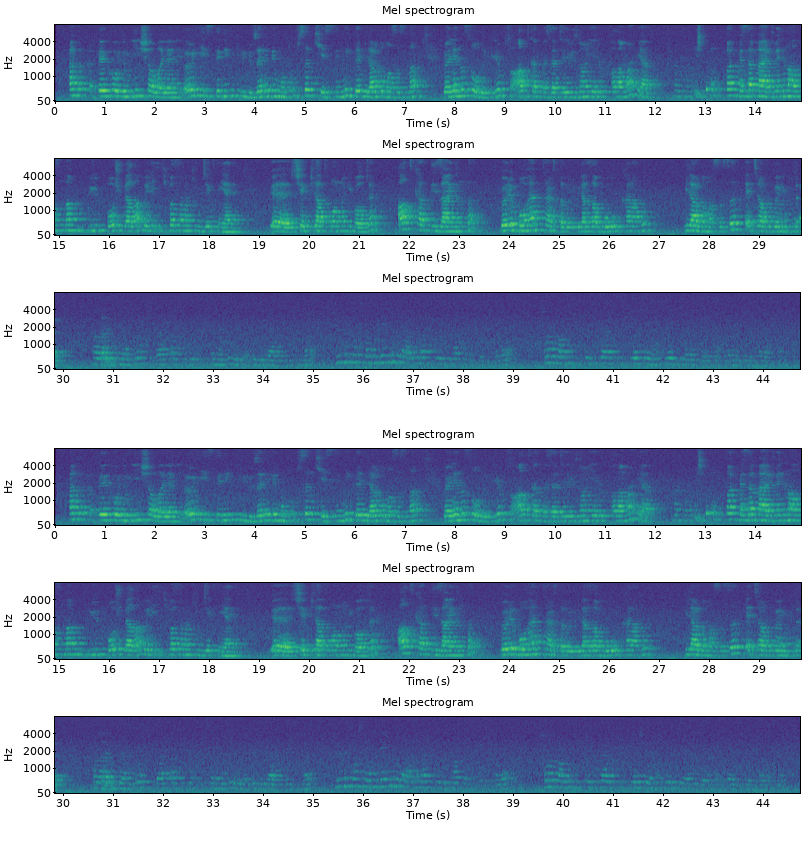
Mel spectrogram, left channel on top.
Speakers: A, on the left; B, on the right.
A: Kanka kafaya koydum inşallah yani öyle istediğim gibi güzel evim olursa kesinlikle bilardo masasına böyle nasıl olur biliyor musun? Alt kat mesela televizyon yeri falan var ya
B: <laughs> Hı hı.
A: işte mutfak mesela merdivenin altından büyük boş bir alan böyle iki basamak ineceksin yani Ee, şey platformlu gibi olacak. Alt kat dizaynında böyle bohem tarzda böyle biraz daha boğuk karanlık bilardo masası etrafı
B: Kanka
A: böyle güzel
B: Sana
A: süslenmiş.
B: ne diyeceğim biliyor musun? Ben kanka bundan iki sene önce benim Efe diye bir arkadaşım var. Çocukla çok samimi değiliz. Öyle arkadaş grubundan tanışıyoruz falan. Sonra kanka biz çocuk bir yer, çocuk bir yere şeyde hadi de bizim eve gidelim oturalım içelim falan filan.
